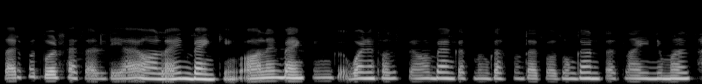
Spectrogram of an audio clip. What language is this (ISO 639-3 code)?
kas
